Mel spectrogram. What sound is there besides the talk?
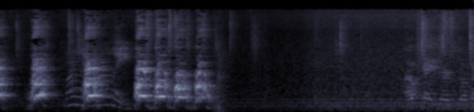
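dog barking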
